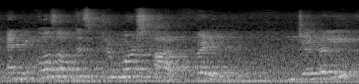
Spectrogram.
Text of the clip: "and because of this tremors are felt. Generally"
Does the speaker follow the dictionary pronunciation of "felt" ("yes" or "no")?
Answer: no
